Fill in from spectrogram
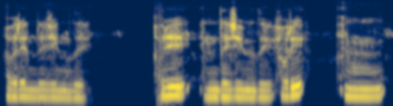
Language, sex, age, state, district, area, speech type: Malayalam, male, 18-30, Kerala, Kozhikode, rural, spontaneous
